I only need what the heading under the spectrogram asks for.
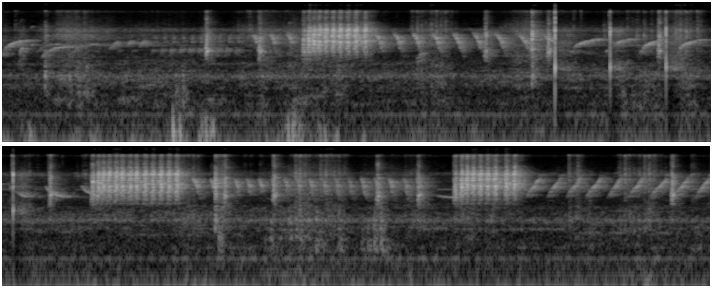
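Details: Male and female Yuhina from Kalimantan, caged and bought as a group, in full song: quick series of downslurred whistles and hooked notes broken by three loud harsh buzzy bursts, with a faint constant hum.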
